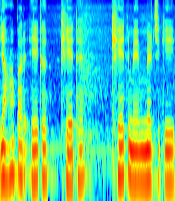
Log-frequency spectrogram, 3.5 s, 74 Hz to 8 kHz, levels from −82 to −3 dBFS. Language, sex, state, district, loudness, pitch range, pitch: Hindi, male, Uttar Pradesh, Budaun, -22 LUFS, 120-130 Hz, 125 Hz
